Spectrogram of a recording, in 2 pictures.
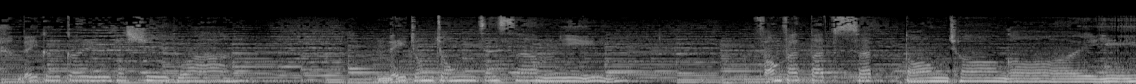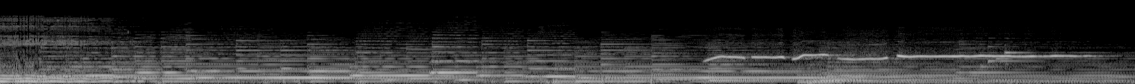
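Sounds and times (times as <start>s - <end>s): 
instrumental backing music: 0.0s - 22.6s
speech: 0.2s - 12.4s
person whistling a tune: 18.4s - 22.5s.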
